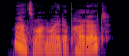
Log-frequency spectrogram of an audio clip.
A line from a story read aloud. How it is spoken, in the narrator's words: Clint said dryly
